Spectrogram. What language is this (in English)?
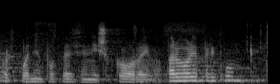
Croatian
